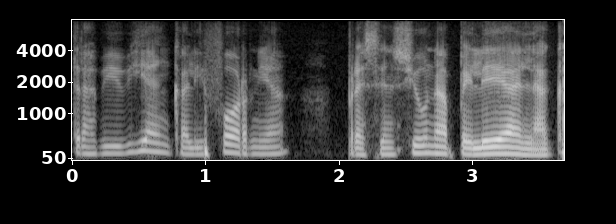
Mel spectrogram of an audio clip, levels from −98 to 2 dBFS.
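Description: Automatic gain rising affects this speech recording from 0.19 s to the end at about 3.7 s: the gain control judged the input too quiet and kept raising its gain slowly. Because the stage amplifies everything, the voice and the background noise swell together over several seconds. The audio passed through a call path, and the absence of content above 8 kHz fits a wideband codec such as G.722.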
